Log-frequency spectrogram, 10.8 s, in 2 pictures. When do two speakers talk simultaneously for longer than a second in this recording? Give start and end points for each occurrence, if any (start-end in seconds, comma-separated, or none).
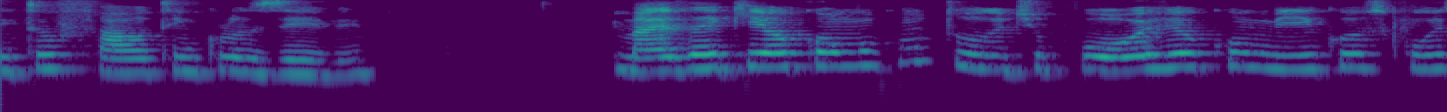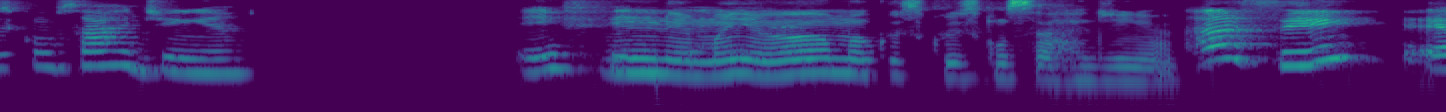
none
